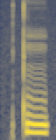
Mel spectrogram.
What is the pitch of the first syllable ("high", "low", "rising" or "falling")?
low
